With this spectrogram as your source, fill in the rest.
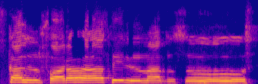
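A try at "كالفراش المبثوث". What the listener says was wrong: শিন, শিন উচ্চারণ করেন ভালো করে। কাল ফারাশিল মাবসুস। শিন, শিনটা একটু খেয়াল করবেন। ফারাশিল, কাল ফারাশিল মাবসুস।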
